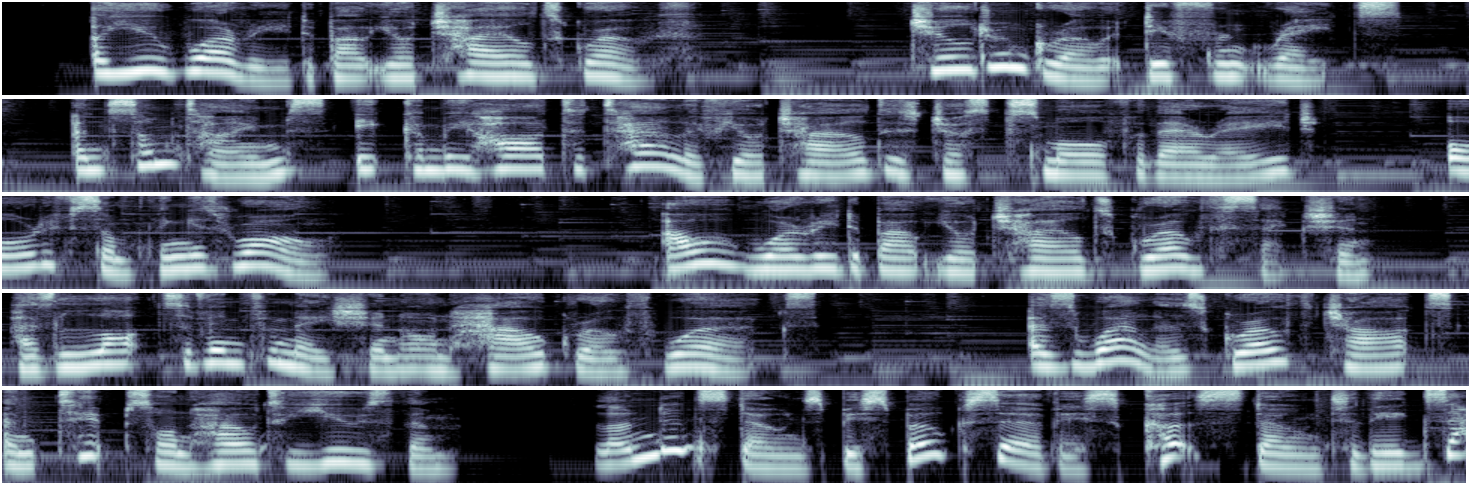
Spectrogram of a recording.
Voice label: Corporate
